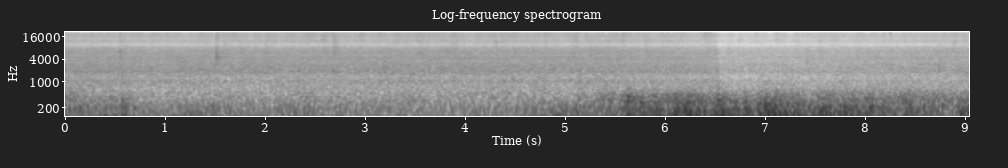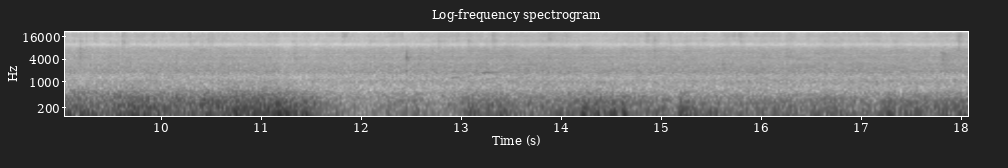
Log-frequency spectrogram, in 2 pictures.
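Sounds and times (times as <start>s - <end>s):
steady rain: 0.0s - 18.0s
thunder rumbling: 4.6s - 11.8s, 12.9s - 18.0s.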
